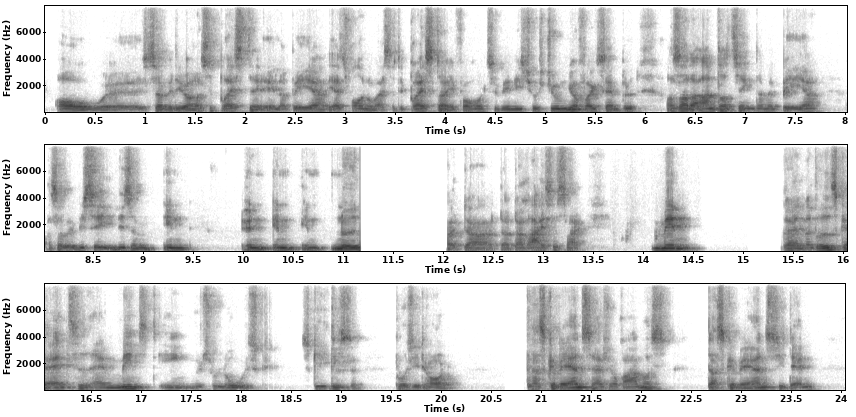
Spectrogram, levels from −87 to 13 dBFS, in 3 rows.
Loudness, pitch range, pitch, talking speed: -21 LUFS, 90-115 Hz, 100 Hz, 180 wpm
